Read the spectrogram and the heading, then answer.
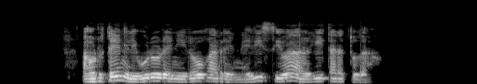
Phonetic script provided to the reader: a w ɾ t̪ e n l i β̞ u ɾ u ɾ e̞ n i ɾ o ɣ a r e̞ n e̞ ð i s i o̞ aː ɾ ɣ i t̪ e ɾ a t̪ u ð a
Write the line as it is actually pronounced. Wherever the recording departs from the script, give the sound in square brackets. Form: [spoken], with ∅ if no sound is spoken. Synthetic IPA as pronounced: a w ɾ t̪ e n l i β̞ u ɾ u ɾ e̞ n i ɾ o ɣ a r e̞ n e̞ ð i s i o̞ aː ɾ ɣ i t̪ [a] ɾ a t̪ u ð a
